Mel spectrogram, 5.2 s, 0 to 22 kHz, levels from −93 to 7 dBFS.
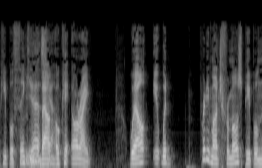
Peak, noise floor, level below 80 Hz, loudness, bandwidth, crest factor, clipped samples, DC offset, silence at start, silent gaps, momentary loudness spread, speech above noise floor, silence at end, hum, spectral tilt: -4 dBFS; -62 dBFS; -56 dBFS; -22 LUFS; 12.5 kHz; 20 dB; under 0.1%; under 0.1%; 0.05 s; none; 8 LU; 41 dB; 0 s; none; -6 dB/octave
